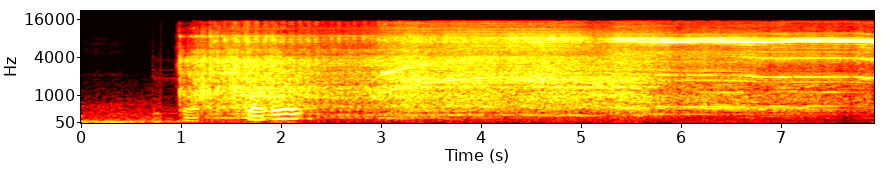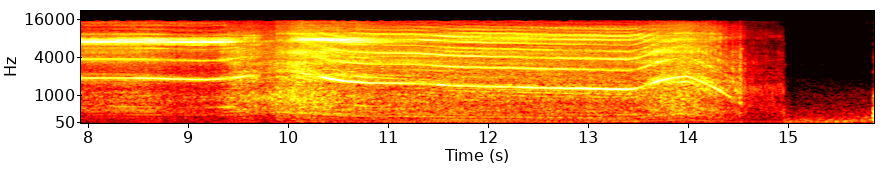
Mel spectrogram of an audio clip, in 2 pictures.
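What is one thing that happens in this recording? An electric drill whirs steadily through metal, its pitch shifting under load.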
